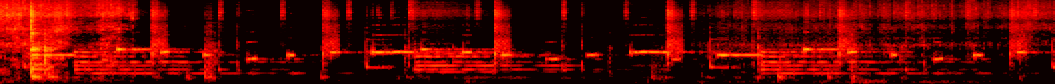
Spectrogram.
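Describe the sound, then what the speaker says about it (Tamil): Ginger garlic paste is sautéed in a pan with a soft sizzle and scattered stirring scrapes, while a ringtone-like chiming melody plays in bursts over the cooking noise. "இஞ்சி பூண்டோட பச்சை வாசனை போகிற அளவுக்கு வதக்கிக்கலாம்."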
